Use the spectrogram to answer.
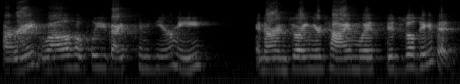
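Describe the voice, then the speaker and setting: A woman's voice: on the high side, steady tone, fast, bright, forceful tone. A woman on a phone call, heard through a phone on speakerphone and giving brief, plain replies. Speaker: host's wife on a phone call. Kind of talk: casual phone chat. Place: on the far end of a phone line, played into a studio mic.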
